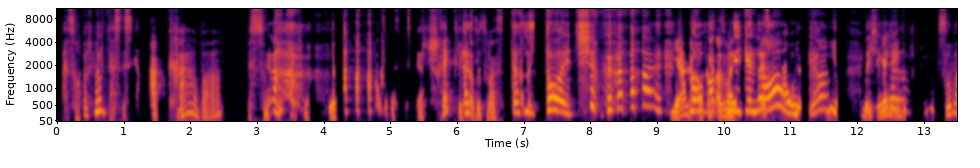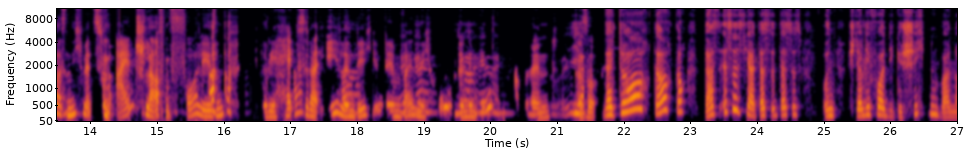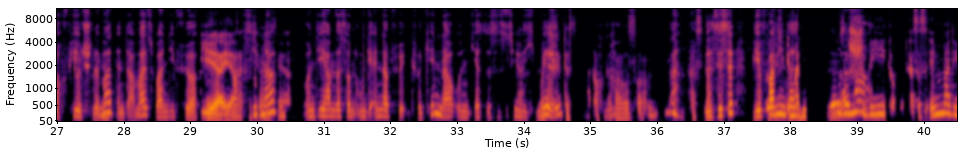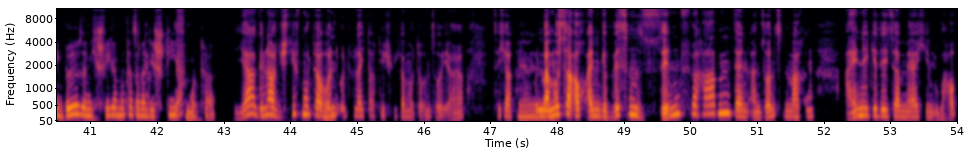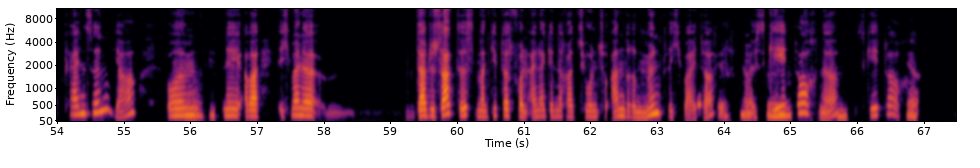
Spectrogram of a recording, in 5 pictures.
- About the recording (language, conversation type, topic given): German, unstructured, Wie hat die Erfindung des Buchdrucks die Welt verändert?
- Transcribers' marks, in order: static; distorted speech; laugh; unintelligible speech; stressed: "deutsch"; laugh; laugh; unintelligible speech; unintelligible speech; unintelligible speech; laughing while speaking: "Na"; other background noise; stressed: "Sinn"; other noise; stressed: "mündlich"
